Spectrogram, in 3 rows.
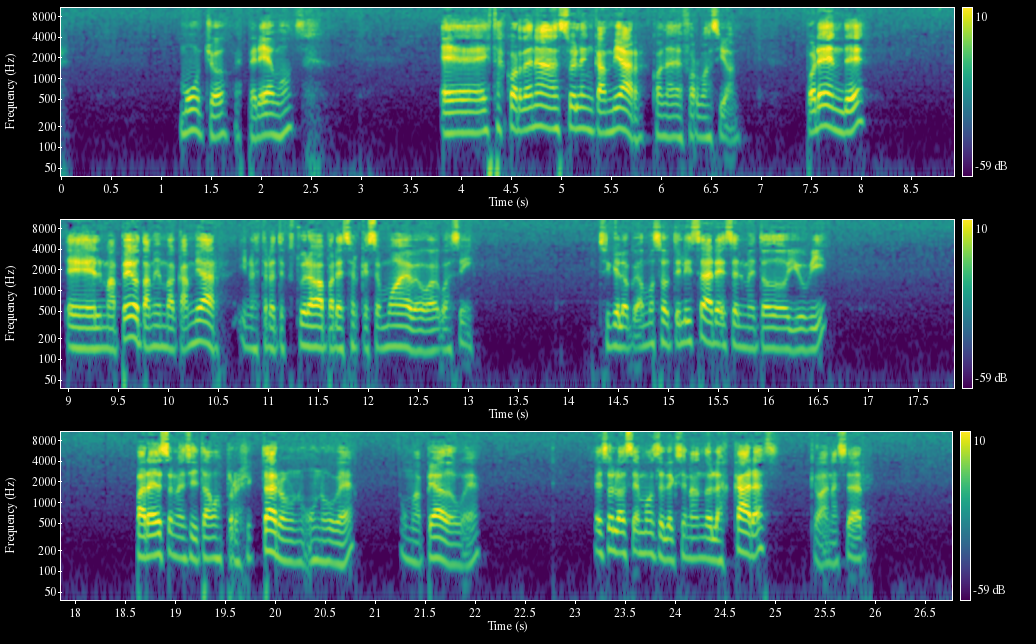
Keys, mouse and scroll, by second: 14.1-15.1 scroll up 1, 15.1 Tab, 15.4 a, 15.6 middle click, 16.1-17.1 scroll up 1, 17.1 l, 18.9 g, 20.9 middle click, 21.5 alt+right click, 23.1 l, 23.5 scroll up 1, 23.6 a, 24.6 alt+right click, 26.1 ctrl+=.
